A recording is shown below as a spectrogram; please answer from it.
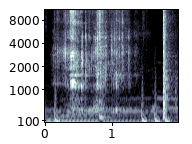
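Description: A shaken cocktail being strained from a metal shaker tin into a glass over ice: liquid pouring with ice rattling in the tin, then a couple of sharp metallic clinks about a second and a half in.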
